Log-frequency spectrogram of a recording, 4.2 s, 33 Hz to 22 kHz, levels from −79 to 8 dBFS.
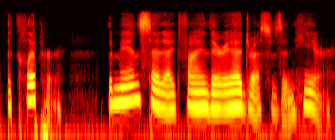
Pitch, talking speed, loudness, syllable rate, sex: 160 Hz, 155 wpm, -17 LUFS, 4.4 syllables/s, female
